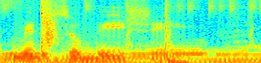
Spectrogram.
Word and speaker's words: Mitsubishi: Putting the two together via some quirks of Japanese pronunciation result in Mitsubishi, the three diamonds.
